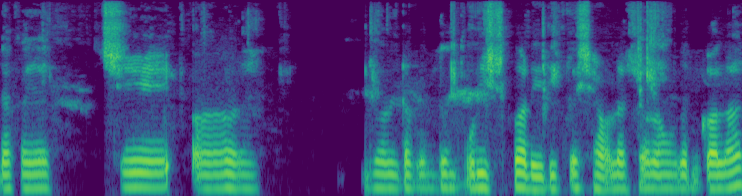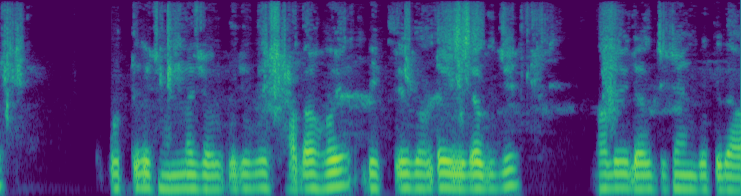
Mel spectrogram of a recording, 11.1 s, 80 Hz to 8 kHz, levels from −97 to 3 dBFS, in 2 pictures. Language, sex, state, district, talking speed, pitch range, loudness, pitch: Bengali, male, West Bengal, Dakshin Dinajpur, 150 wpm, 155-165 Hz, -20 LUFS, 160 Hz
